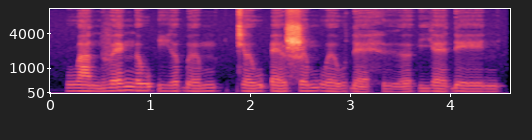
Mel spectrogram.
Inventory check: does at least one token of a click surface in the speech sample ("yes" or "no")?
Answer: no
